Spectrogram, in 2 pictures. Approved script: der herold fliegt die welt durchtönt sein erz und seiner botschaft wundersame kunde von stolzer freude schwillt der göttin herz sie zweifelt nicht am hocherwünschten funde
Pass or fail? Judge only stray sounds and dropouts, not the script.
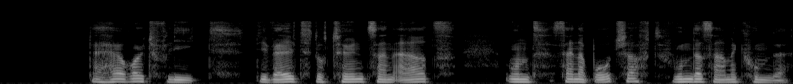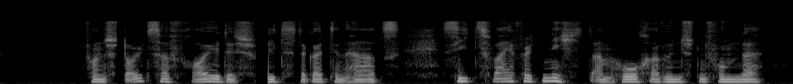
fail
